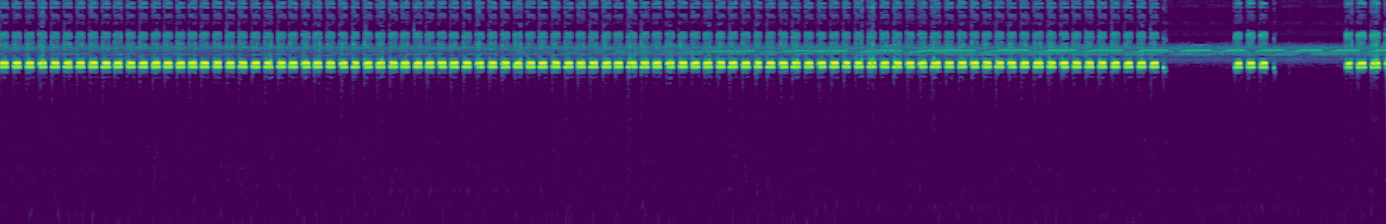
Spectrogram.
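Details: A Japanese burrowing cricket (tsuzuresasekorogi) sings from a drainage pipe on an island. The species usually sings hidden in soil or rock crevices. Its song is a steady string of clear, high chirps, fast and evenly spaced.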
